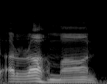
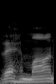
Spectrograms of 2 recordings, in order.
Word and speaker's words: الرحمن: الرحمن۔ الرحمن۔ عام لوگوں کے نام بھی ہیں عبد الرحمن، ٹھیک ہے، تو جو عربی کا انداز ہے، تلفظ ہے، وہ الرحمن ہے، رحمان نہیں ہے، کیا بولا؟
